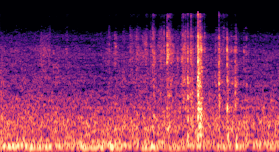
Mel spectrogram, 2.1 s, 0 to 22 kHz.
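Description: A plastic cube package being opened and a 2x2 puzzle cube taken out by hand: a cluster of small sharp clicks and rustles in the second half, over a steady fan hum.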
